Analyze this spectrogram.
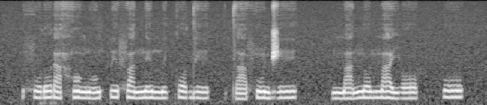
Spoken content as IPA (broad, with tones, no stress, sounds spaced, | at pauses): f u˧ ɾ u˦ ɾ a˧ h ɔ̃˦ ɡ ɔ̃˧ k͡p i˦ f a˦ n i˧ m i˧ k o˦ d i˧ | t a˨ f ũ˧ d͡ʒ i˧ | m a˧ n o˦ m a˦ j o˧ | u˦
